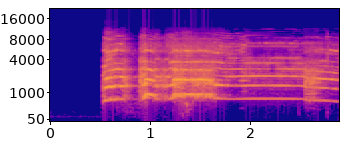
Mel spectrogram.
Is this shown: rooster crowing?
yes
